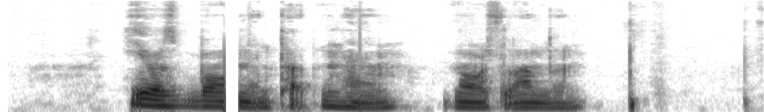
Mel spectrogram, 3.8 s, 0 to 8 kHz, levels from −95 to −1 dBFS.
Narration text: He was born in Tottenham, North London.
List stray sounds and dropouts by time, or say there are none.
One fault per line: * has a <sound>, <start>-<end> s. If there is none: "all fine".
* has a dropout, 1.1-1.2 s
